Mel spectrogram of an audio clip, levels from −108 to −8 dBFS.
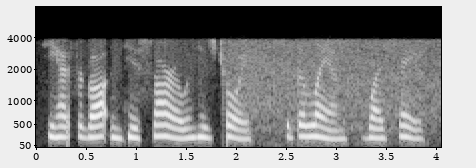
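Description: Throughout, the background noise dips between phrases and swells under them, a sign of noise suppressor artifacts cutting steady noise by only about 4 dB. At 0.30 to 0.32 s, a brief held, buzzy tone bridges a 20 ms gap. This is packet loss with pitch repetition, which fits one lost packet, with the last pitch period repeated to fill it. At 1.86 to 1.90 s, the same buzzy hold lasts twice as long, about 40 ms, which points to two consecutive lost packets concealed the same way, just before the room noise rises by roughly 18 dB around 2 s.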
